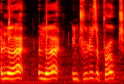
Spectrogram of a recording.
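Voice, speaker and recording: In a put-on character voice, the intonation stays monotone and flat. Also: man. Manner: alarmed, shouting.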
